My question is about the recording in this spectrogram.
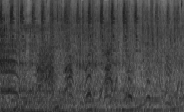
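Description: A swarm of cartoon piranhas making short, high yipping calls, several a second, over background music. A held cry cuts off just after the start.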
